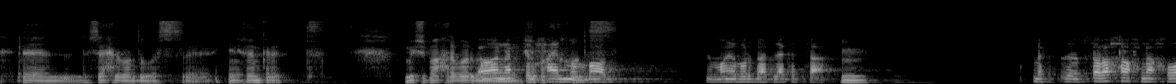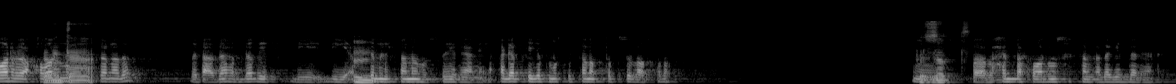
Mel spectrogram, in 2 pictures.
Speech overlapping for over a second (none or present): present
